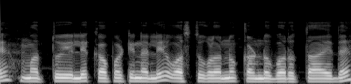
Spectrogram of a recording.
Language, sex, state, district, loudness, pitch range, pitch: Kannada, male, Karnataka, Bidar, -13 LUFS, 140-150 Hz, 145 Hz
